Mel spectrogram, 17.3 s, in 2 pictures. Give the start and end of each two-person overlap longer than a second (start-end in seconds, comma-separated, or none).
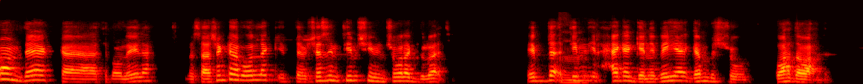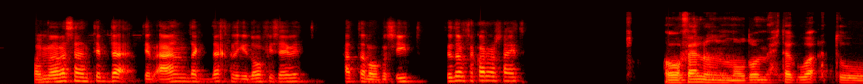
none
